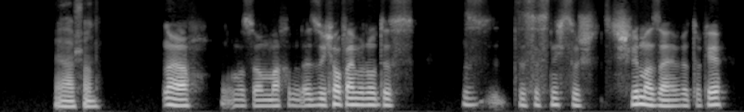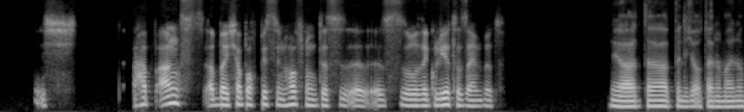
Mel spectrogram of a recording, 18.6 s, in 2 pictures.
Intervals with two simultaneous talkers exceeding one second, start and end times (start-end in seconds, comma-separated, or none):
none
